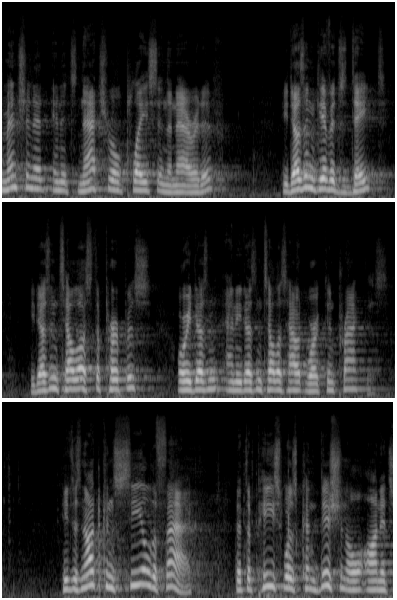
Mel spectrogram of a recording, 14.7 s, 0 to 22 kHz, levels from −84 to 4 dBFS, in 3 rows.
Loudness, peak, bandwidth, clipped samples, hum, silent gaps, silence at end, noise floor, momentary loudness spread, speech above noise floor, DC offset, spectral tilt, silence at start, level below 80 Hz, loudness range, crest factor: -28 LUFS; -10 dBFS; 15.5 kHz; under 0.1%; none; none; 0 s; -62 dBFS; 9 LU; 35 dB; under 0.1%; -6.5 dB/octave; 0 s; -58 dBFS; 3 LU; 18 dB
